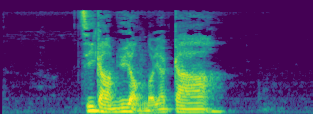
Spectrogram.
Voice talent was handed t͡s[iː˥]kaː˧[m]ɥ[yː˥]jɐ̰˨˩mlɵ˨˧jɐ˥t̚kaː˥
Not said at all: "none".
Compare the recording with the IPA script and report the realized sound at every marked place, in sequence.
iː˥, m, yː˥

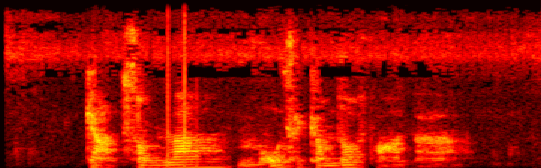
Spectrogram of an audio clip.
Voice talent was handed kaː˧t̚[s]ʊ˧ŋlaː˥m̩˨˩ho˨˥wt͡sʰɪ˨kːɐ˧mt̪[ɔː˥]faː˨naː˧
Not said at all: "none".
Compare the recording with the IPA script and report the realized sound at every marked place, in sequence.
s, ɔː˥

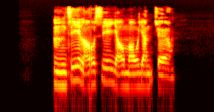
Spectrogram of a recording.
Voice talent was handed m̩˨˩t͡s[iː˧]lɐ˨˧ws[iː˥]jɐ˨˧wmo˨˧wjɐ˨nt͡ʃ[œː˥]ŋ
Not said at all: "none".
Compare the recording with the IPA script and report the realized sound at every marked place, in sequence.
iː˥, iː˥, œː˨

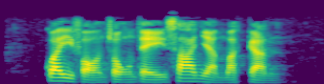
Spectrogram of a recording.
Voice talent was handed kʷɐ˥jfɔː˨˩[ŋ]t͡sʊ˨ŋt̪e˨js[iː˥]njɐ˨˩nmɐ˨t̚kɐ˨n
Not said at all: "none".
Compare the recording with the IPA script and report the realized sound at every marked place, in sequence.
ŋ, aː˥

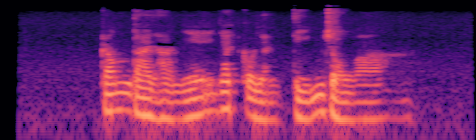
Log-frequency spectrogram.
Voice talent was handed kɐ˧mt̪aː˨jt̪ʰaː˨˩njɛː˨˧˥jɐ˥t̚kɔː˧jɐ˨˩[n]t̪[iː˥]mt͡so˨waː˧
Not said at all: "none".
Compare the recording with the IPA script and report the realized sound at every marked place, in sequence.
n, iː˨˥

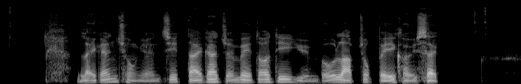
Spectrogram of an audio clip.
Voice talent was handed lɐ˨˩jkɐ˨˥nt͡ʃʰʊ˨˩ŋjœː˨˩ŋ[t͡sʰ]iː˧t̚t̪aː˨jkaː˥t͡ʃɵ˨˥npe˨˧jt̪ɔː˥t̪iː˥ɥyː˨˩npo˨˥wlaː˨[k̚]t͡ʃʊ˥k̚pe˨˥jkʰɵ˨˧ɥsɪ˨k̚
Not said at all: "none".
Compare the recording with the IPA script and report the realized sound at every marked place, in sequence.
t͡s, p̚

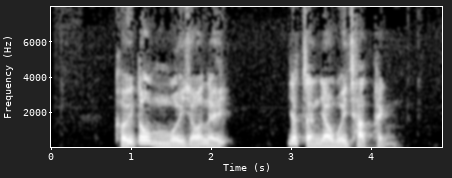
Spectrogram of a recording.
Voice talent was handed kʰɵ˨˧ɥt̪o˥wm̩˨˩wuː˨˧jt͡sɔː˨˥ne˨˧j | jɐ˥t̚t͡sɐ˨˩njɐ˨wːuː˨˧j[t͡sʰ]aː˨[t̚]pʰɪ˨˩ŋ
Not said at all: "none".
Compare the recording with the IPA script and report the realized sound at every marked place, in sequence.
t͡sʰ, t̚

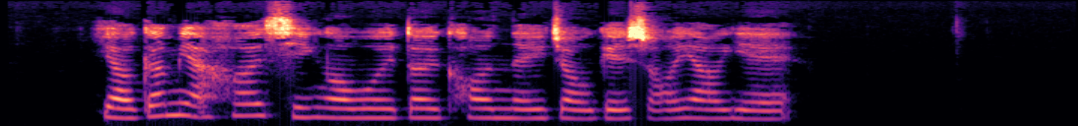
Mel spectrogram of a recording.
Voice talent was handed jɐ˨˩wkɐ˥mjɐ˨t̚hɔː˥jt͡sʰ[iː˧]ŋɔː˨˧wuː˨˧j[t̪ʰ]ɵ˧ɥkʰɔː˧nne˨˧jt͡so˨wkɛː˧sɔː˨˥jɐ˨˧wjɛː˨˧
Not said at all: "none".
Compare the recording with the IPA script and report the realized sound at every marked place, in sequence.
iː˨˥, t̪

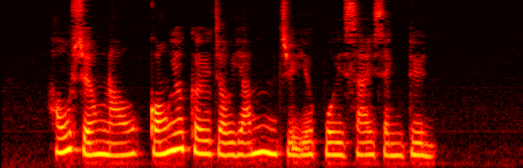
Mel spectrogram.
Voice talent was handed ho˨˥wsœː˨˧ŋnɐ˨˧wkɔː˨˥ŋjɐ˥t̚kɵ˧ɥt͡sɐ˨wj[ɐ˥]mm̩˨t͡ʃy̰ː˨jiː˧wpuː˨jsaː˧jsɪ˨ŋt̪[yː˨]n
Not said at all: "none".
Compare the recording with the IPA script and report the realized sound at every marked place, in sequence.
ɐ˨˥, yː˨

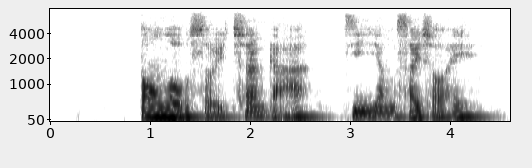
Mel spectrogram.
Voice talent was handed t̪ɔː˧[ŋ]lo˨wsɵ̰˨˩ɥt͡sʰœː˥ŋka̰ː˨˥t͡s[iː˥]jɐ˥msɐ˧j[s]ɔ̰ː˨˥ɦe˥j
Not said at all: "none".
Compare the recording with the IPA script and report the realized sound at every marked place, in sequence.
ŋ, iː˥, s

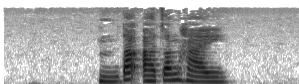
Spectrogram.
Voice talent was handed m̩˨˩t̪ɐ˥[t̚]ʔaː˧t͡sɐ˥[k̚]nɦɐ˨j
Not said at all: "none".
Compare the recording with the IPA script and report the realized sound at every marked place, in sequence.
k̚, none

